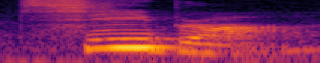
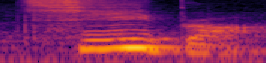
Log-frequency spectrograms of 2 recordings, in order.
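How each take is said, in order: Both takes have the same delivery.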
